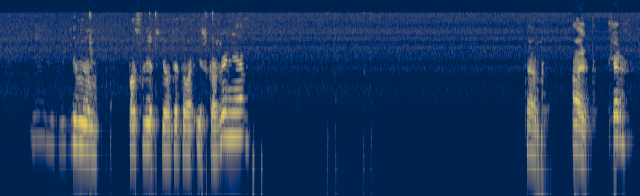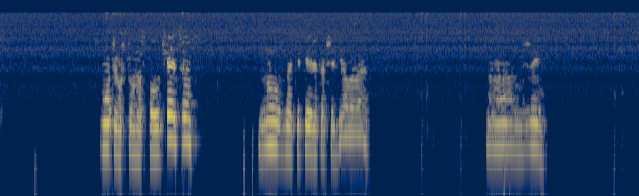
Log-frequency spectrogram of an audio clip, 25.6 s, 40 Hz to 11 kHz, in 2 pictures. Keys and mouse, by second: 3.0 click, 4.0 click, 5.0 g, 7.1 click, 12.1 alt+r, 14.8 click, 16.4 click, 17.7 r, 21.1 click, 22.0 click, 22.9 g.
